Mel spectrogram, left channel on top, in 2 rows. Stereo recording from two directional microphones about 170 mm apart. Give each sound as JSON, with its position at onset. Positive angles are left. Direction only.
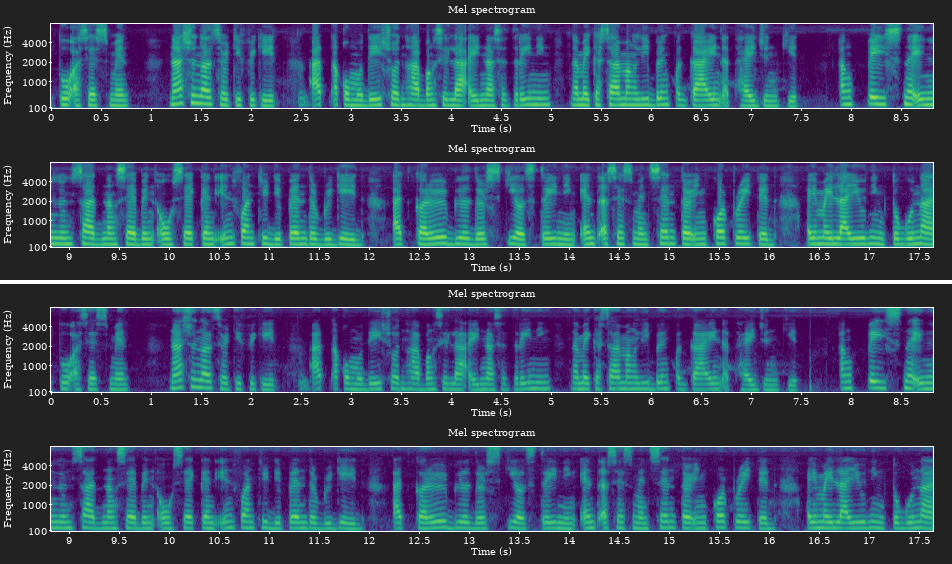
{"t": 0.1, "sound": "speech", "side_deg": 30}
